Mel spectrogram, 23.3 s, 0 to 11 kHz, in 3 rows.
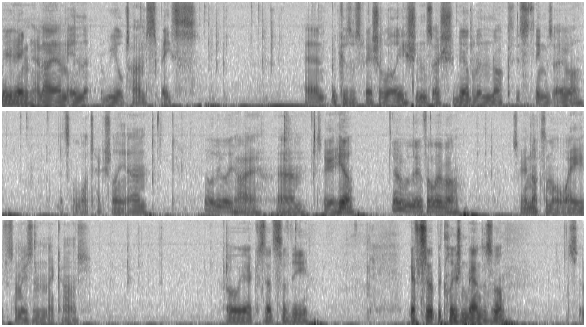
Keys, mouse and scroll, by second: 0.8 shift+d, 1.9 click, 2.4 shift+d, 2.8 click, 3.5 click, 3.7 shift+d, 4.3 click, 4.4 shift+d, 5.0 click, 5.3 shift+d, 6.1 click, 6.3 shift+d, 7.0 click, 7.1 shift+d, 8.4 click, 8.5 middle click, 9.8 KP_0, 11.6 p, 18.8 `, 19.4 right click, 23.1 click.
